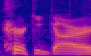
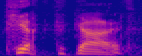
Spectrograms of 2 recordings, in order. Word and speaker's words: Kierkegaard: philosopher called soren kierkegaard some people pronounce his name like quirky guard or kirky god but i'm pretty sure it's kierkegaard although correct me if i'm wrong soren kierkegaard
